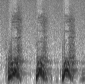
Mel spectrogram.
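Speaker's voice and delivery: breathy woof woof; dog barks. Pretend. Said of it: "I'm back to a dog".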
